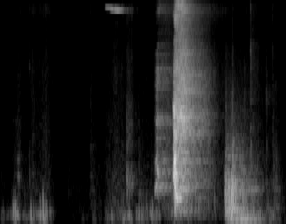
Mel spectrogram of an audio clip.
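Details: Acted scenario of a young female maid with dust allergy cleaning a dusty room: brief catching breaths build to one forceful, explosive sneeze with a short trailing breath; simulated desperate allergy sneezing.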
